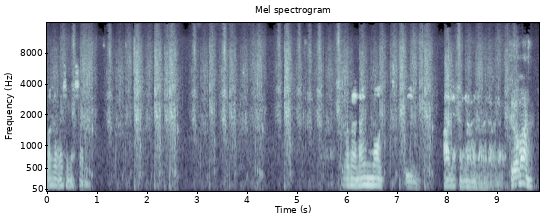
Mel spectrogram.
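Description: Wooden blocks are tapped and broken with quick knocks.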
